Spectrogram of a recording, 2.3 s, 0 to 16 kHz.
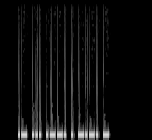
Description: Morse code, heard as a keyed tone, about 46 wpm, 700 Hz. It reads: ASPECT
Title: Six Letter Words - 45wpm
